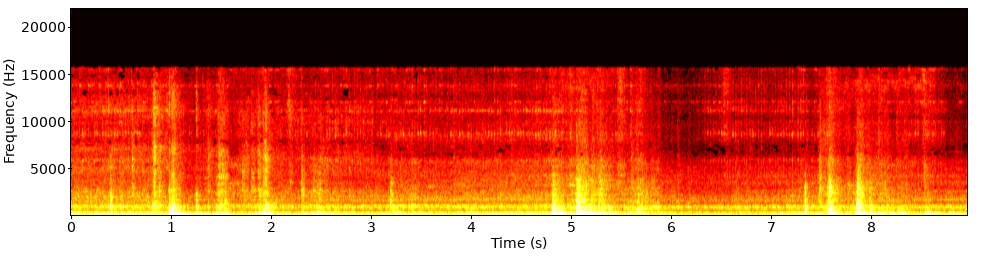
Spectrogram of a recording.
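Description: A trash bin bangs and clatters against a truck's hopper.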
